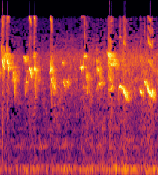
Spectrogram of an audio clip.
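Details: Oriental white-eye (pleci) singing in the chattering ngeriwik style: rapid high, thin twittering notes with quick rising and falling slurs, tumbling in short bursts about twice a second, with a low steady hum beneath.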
